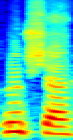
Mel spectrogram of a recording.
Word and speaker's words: Usha: Usha. It's her name. USHA is how you say it. Or Yes. spell it, I'm sorry.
